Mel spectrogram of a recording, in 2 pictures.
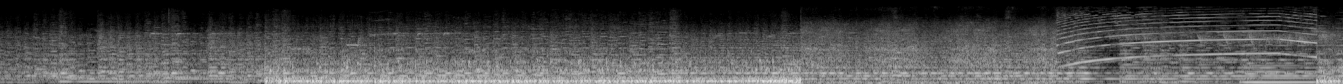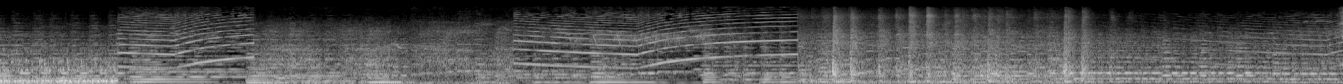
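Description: Background music with a siren wailing in repeated rising and falling sweeps from about ten seconds in, over stretches of low rumble.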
